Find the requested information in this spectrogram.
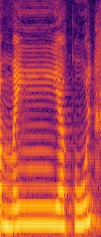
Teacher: نون کی صفت جو ہے وہ باقی رہتی ہے، اور ہم غنہ کرتے ہوئے اس کو اس میں داخل کرتے ہیں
